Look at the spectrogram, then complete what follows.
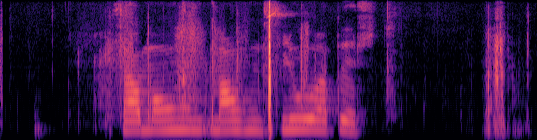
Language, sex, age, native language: Icelandic, male, 10, Icelandic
